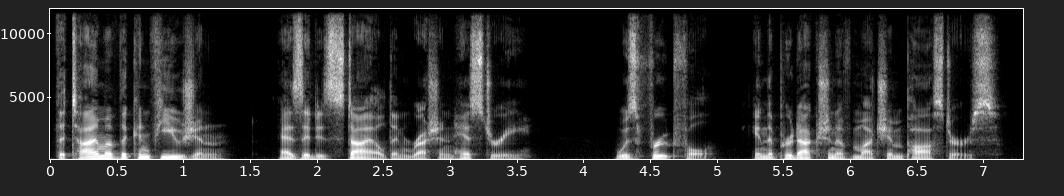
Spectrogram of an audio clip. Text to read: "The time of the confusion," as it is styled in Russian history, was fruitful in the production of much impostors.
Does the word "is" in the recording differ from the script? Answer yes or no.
no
